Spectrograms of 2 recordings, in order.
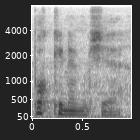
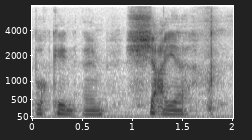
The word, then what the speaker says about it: Buckinghamshire: in buckinghamshire or what say like americans say james let's say buckinghamshire like america say booking and shire buckinghamshire when i do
